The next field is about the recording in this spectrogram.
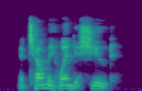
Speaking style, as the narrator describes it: Ray muttered

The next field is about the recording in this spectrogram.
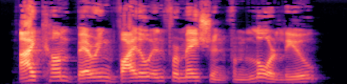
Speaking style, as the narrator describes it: Lu Bu shouted from outside the city gate

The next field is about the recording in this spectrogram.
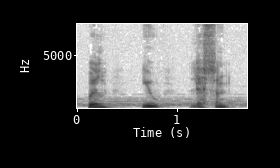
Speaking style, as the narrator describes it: he whispered to Dyson

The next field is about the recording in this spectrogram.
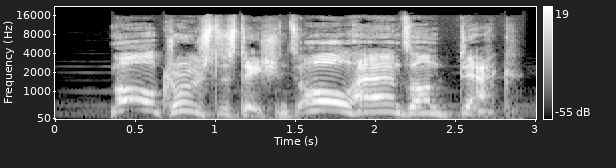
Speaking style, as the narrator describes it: Captain Taran yelled out

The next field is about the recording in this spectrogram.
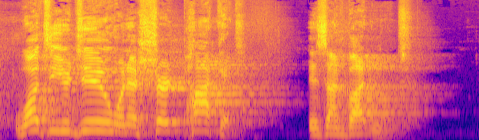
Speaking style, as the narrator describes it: bellowed

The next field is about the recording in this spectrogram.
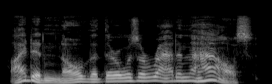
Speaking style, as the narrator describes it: exclaimed the mother

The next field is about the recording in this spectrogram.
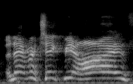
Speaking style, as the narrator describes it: he's shouting at us from a distance

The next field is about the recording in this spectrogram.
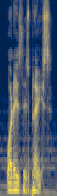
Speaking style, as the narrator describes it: Beric questioned in a low voice

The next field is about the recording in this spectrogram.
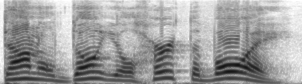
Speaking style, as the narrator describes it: my mom yelling

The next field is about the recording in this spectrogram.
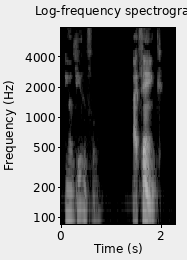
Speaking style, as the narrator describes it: She whispered

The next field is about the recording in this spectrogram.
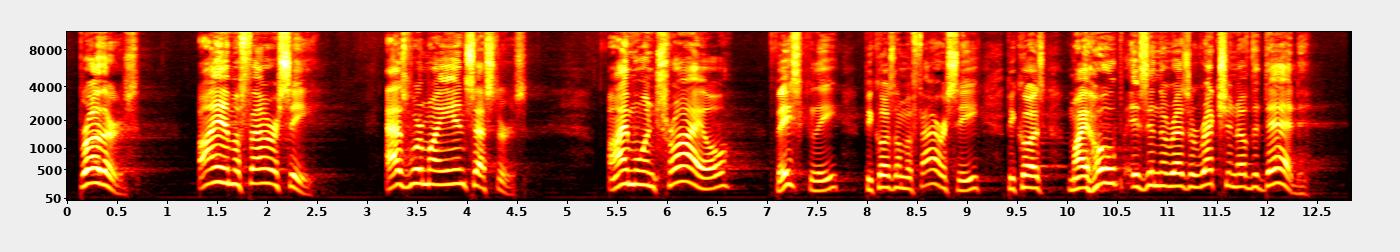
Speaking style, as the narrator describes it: he shouted

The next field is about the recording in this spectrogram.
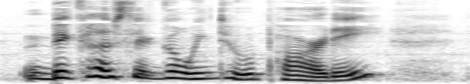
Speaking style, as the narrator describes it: exclaimed Dr

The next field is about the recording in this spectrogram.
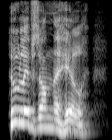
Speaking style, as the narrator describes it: I gasped

